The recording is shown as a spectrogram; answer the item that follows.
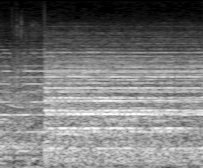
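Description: A horn sounding one long, steady blast of several tones at once. It starts abruptly about half a second in and holds without changing pitch.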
